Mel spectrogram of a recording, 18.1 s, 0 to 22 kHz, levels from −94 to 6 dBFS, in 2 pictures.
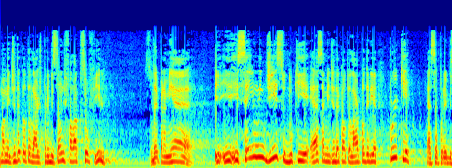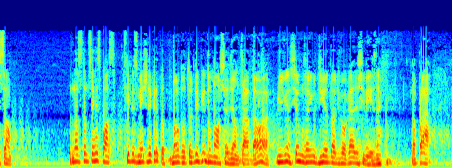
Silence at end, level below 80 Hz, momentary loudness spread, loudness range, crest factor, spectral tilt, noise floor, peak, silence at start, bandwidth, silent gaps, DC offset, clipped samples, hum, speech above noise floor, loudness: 0 s; -46 dBFS; 8 LU; 5 LU; 10 dB; -7 dB/octave; -39 dBFS; 0 dBFS; 0 s; 10.5 kHz; none; 0.9%; 0.4%; none; 29 dB; -11 LUFS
